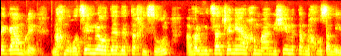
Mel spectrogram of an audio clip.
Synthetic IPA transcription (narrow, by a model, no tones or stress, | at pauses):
eɡamʁeanaχnuʁo̞t͡simleo̞de̞d̪et̪aχisun | avalmit͡sad̪ʃe̞nianaχnumaːniʃime̞tame̞χusami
